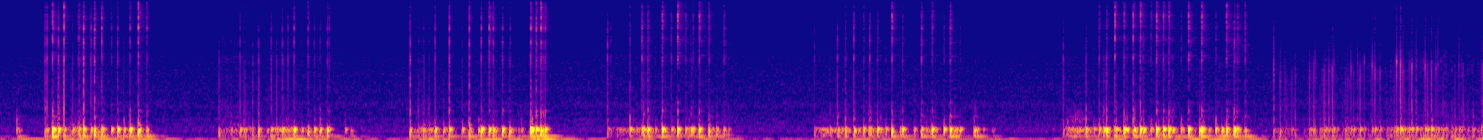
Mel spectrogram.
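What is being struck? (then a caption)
Metal wire-mesh microphone grille scratched with wooden chopsticks. The tips of two wooden chopsticks scratch and rub the hollow metal wire-mesh dome grille of a studio microphone from both sides. Close, dry scratching and rasping comes in bursts of one to two seconds separated by brief pauses. Each burst has a heavy, boomy low body and a fizzy, crackly edge, and the last stretch runs softer and more continuous.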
